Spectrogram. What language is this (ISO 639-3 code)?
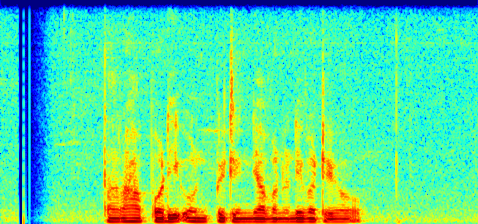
sin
